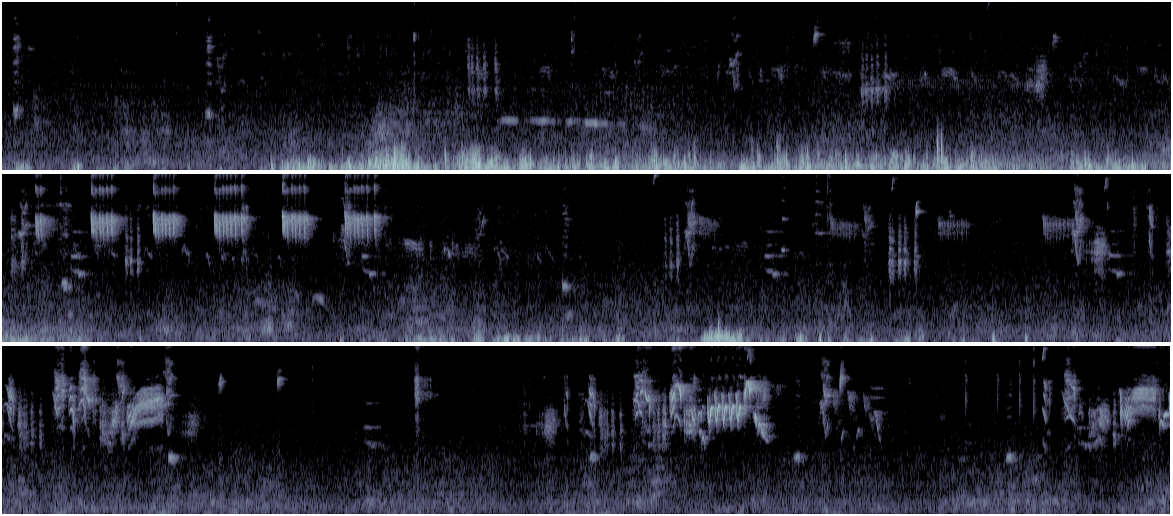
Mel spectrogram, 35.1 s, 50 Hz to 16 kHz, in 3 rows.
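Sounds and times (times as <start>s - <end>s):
birds chirping: 4.6s - 16.9s, 33.4s - 35.0s.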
